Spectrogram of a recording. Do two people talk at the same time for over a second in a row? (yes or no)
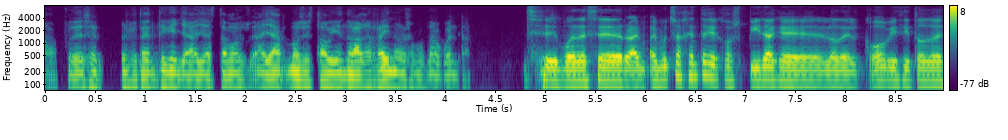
no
